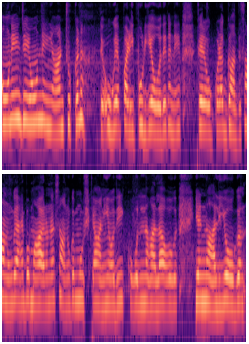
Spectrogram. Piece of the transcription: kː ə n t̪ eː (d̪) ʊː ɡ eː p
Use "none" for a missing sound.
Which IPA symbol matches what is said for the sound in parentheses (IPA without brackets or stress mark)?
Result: none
